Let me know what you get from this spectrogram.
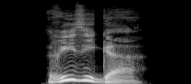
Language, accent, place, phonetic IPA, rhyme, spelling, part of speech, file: German, Germany, Berlin, [ˈʁiːzɪɡɐ], -iːzɪɡɐ, riesiger, adjective, De-riesiger.ogg
- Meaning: inflection of riesig: 1. strong/mixed nominative masculine singular 2. strong genitive/dative feminine singular 3. strong genitive plural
